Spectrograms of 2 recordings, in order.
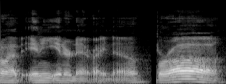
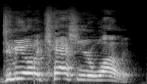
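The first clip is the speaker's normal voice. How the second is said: high, loud mock robber bark; mugger demand; 12 semitones higher, 6 dB louder than usual. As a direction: shout the holdup like a jumpy robber. Mugger skit demanding cash.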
